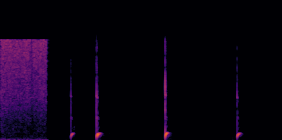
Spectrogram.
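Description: Four short pitched pop sound effects from an animated subscribe end card, the first two close together and the other two about half a second apart, over digital silence. A brief tail of room noise ends just before them.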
